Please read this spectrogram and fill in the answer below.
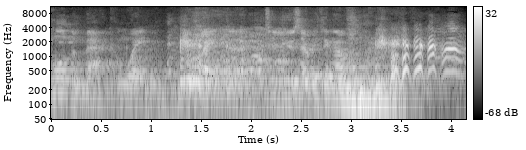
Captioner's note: laughing; laughs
